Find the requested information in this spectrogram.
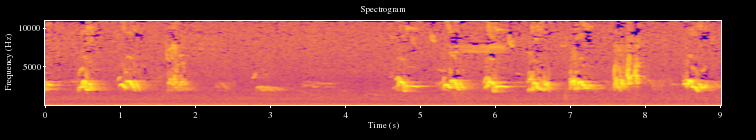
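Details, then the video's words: A robin sings quick bursts of squeaky, chirping notes, a few spaced phrases then a rapid run of six or seven similar warbles, each sliding down slightly, against quiet low noise. "Very versatile melody of the pretty Robin bird"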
